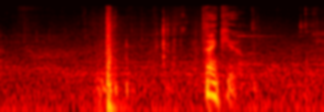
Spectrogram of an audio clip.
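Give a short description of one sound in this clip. A middle-aged man says a short thank you.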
